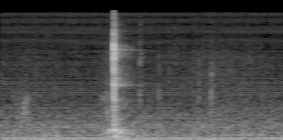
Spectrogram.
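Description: A single sharp click a little under a second in: a small steel cleaver knocking against a marble cheese board while slicing summer sausage.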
